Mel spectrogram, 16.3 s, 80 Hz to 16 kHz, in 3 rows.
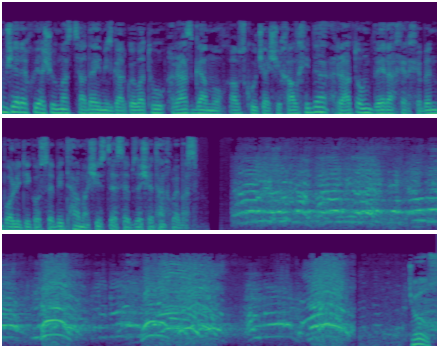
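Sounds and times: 
speech: 0.0 - 8.0, 16.0 - 16.3
crowd chanting at a protest rally: 8.3 - 16.3.

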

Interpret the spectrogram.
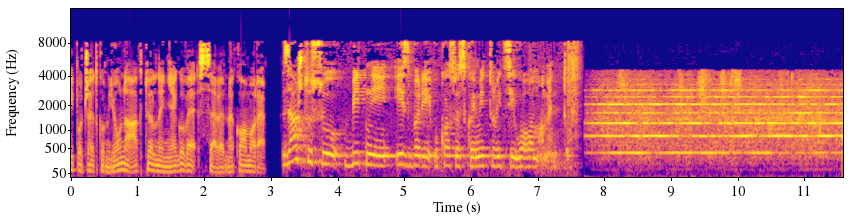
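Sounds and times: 
speech: 0.0 - 7.8
civil defense siren wailing: 7.7 - 11.5.

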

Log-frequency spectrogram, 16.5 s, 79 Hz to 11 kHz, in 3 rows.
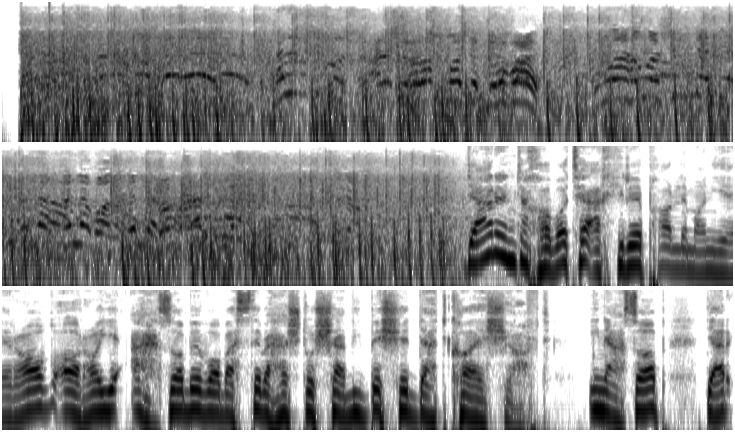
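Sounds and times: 
gunshots fired into the air: 0.0 - 9.4
chaotic crowd shouting: 0.2 - 8.7
speech: 9.0 - 16.4.

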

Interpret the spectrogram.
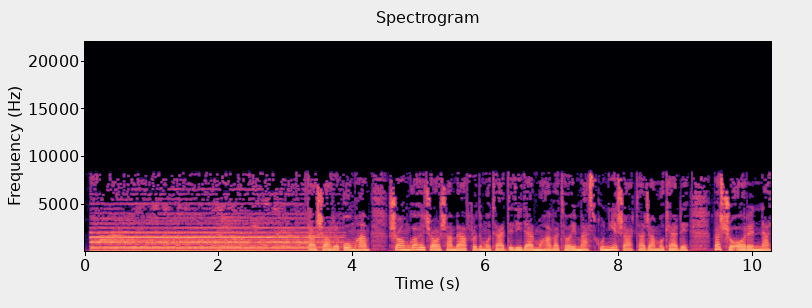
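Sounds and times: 
passing car horn honking in support of a street protest in Tehran: 0.0 - 4.0
faint traffic rumble in Tajrish Square, Tehran, Iran: 0.1 - 4.0
speech: 3.4 - 10.2.

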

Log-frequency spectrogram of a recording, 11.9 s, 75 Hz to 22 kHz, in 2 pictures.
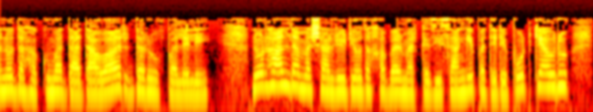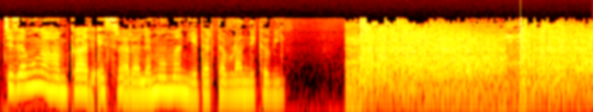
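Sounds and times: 
speech: 0.0 - 9.5
celebratory gunfire in Libya: 9.4 - 11.8.

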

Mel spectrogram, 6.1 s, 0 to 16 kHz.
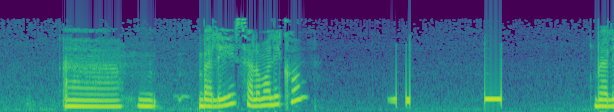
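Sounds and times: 
speech: 1.4 - 3.2, 5.9 - 6.1
telephone line tone after a caller to a radio call-in show is disconnected: 3.9 - 4.1, 4.8 - 5.1.

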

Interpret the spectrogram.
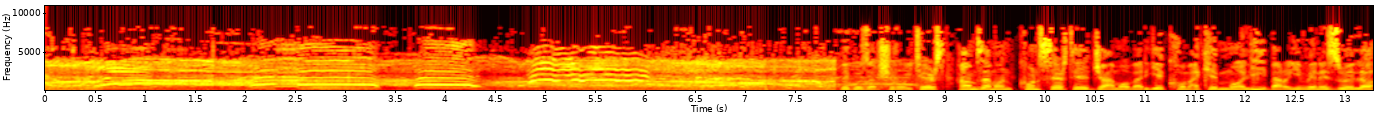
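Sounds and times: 
large crowd of supporters cheering and shouting as their leader boards a helicopter: 0.0 - 8.9
speech: 8.0 - 13.2.

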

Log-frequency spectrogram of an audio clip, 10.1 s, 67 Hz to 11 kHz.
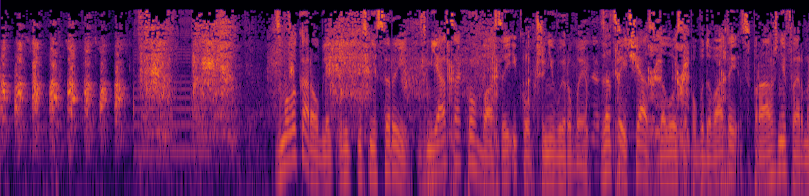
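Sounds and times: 
chicken clucking on a small farm near Kostiantynivka, Donetsk region, Ukraine: 0.0 - 3.0
chicken cackling on a small farm near Kostiantynivka, Donetsk region, Ukraine: 0.0 - 3.6
speech: 3.4 - 10.1.

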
